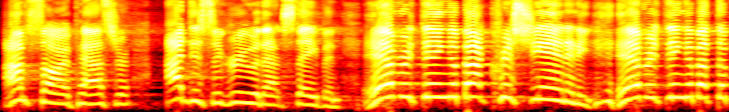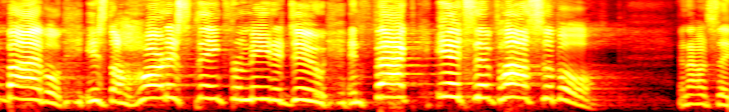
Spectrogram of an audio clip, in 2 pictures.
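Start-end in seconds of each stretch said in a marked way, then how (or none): 0.0-8.7 loud, high mock objection; acted protest, climbing higher as it goes; protesting congregant. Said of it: "some of you are going". 8.8-10.0 high, loud acted exclamation; mock protest at full volume; protesting congregant. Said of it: "some of you are going".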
